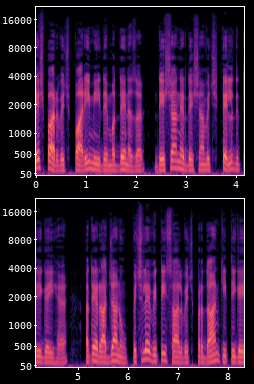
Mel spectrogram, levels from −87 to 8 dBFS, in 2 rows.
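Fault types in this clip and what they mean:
No technical faults can be heard anywhere in the speech recording, whose level, continuity and timing stay steady throughout.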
